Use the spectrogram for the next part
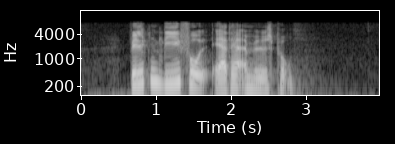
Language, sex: Danish, female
